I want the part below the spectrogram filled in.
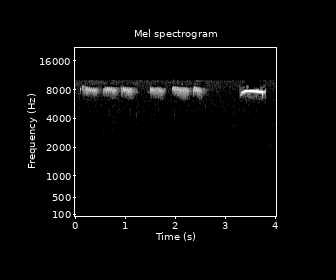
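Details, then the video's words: Cedar waxwing flock in a backyard, birds passing berries and insects: thin, very high-pitched hissing whistles in six short bursts about every half second, then a pause and one louder, slightly longer note. "Cedar waxwing call / song, passing berries / insects"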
